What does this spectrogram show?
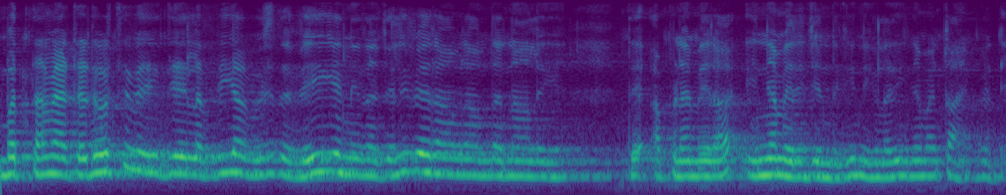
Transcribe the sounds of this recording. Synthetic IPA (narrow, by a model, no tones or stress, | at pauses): bət̪ːãːmɛːʈəɖoːɾt̪ʰeʋed͡ʒeːləbiːaːɡʊt͡ʃt̪eːʋeːienĩːt̪ãːt͡ʃəliːʋeːɾaːmɾaːmd̪aːnãːləiɛː | t̪eːʔəpnɛːmeːɾaːɪɲãːmeːɾiːzɪnd̪əɡiːnɪklaːiɪɲãːmɛ̃ːʈaːimpeːɖã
